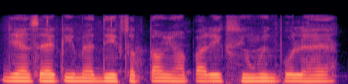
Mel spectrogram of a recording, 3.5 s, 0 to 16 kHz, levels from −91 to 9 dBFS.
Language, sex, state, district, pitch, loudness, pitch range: Hindi, male, Madhya Pradesh, Bhopal, 145 Hz, -16 LUFS, 145-150 Hz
